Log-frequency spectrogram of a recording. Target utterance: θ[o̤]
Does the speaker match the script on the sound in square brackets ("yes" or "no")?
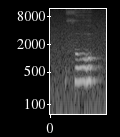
no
